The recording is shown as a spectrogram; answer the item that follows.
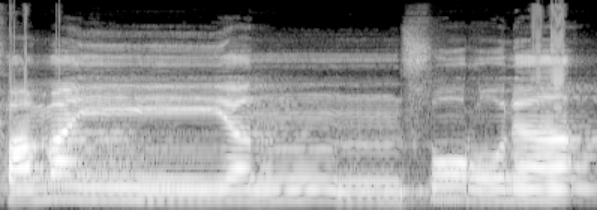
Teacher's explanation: ین بول کر نون کو اظہار بھی نہیں کرنا، چھپانا نون کو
